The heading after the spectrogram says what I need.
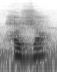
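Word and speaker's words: hózhǫ́: Yeah, so in our Navajo culture, we have a phrase that is commonly pronounced hajan, and it translates very roughly to balance or finding balance or living in balance.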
